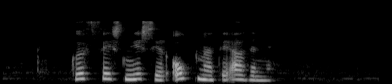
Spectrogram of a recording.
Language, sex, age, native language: Icelandic, female, 50-59, Icelandic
